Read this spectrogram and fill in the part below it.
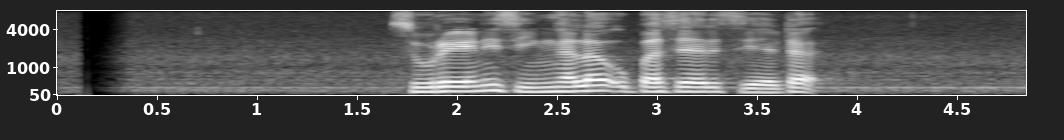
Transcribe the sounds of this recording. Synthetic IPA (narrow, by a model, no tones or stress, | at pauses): suɾeːnisiŋhələupəseɾisijəʈə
